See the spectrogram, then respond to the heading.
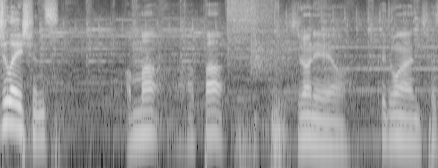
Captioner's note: non-english speech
